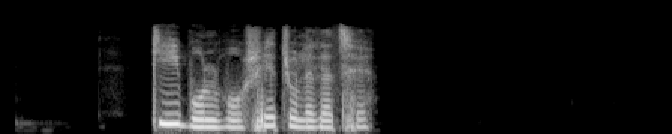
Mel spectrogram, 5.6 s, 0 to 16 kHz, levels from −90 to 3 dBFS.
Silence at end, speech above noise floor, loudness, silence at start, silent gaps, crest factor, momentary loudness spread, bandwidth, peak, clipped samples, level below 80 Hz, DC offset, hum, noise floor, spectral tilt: 2.5 s; 62 dB; -14 LUFS; 1.3 s; none; 16 dB; 15 LU; 7.8 kHz; -2 dBFS; under 0.1%; -58 dBFS; under 0.1%; none; -74 dBFS; -6.5 dB/octave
